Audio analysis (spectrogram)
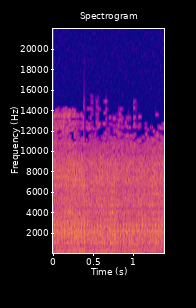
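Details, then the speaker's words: Cold carbureted engine on partial choke: steady, even idle held near 1500 rpm with no hunting or stumbling; moving choke back to normal drops it to about 1000 rpm or below; normal cold idle. "And if I move it back to normal, the engine RPM drops back again to 1,000 or or even below that because the engine is cold."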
